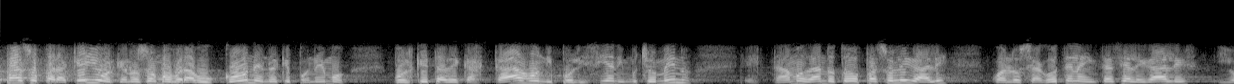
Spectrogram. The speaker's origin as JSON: {"language": "Spanish", "town": "Guayaquil", "region": "Guayas", "country": "Ecuador", "tie": "born or raised there", "said": "como inicio de la fiesta de julio en mi ciudad natal, Guayaquil"}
